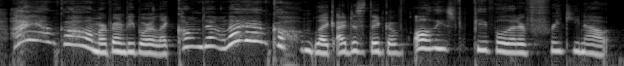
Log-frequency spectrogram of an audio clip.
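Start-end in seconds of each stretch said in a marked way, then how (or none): 0.1-1.0 high, loud "I am calm" shouted in a panic; hammed-up panicked denial; mock frantic yell. Movie people freaking out. 1.8-2.3 high, loud "Calm down" yelled; hammed-up frantic command; mock shout. Movie people freaking out. 2.3-3.1 very high, loud "I am calm" in a shriek; hammed-up panicked shout; mock frantic yell. Movie people freaking out.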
